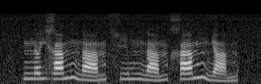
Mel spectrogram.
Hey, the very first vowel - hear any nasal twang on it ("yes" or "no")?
no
